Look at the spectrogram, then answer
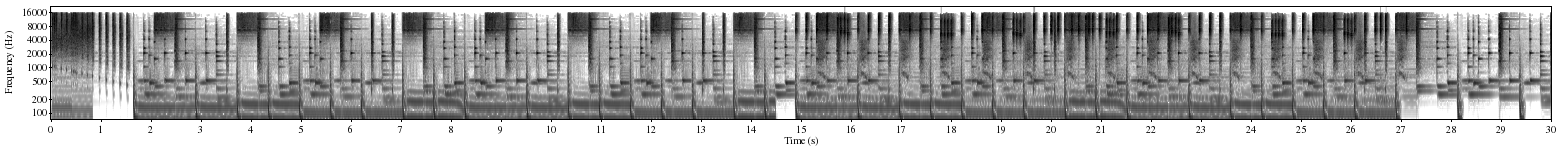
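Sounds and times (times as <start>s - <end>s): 
iPhone ringtone trap remix: 0.0s - 29.9s.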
